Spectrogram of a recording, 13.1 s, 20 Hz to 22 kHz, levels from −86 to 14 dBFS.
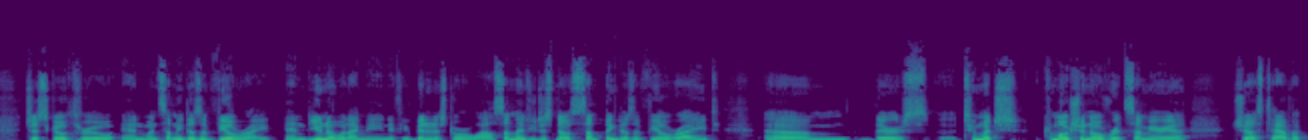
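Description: From 6.13 to 7.38 s the speech turns hollow and phasey. This is channel delay (comb filtering): one channel lags by about 10 ms before the mono sum, cutting evenly spaced notches from about 50 Hz upward. Unlike flanging, the notches stay fixed.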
